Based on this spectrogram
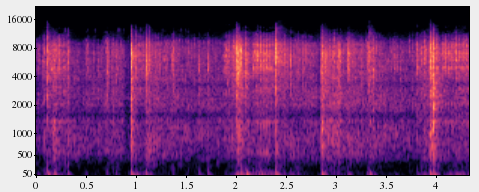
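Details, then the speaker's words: SRAM Red Yaw front derailleur after tightening the inner limit screw so the chain no longer wants to fall off the large ring: light chain ticking, crisp shift clicks, no dropped-chain clatter; normal front shifting. "and that's better it's consistently downshifting but it's not going to fall off on you"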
